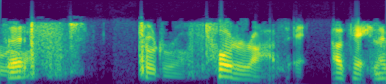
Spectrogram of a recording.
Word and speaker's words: Todoroff: wife is Amy, I can't say it, please pronounce it. Todorov.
